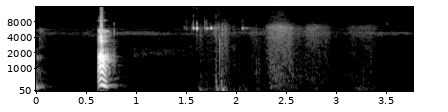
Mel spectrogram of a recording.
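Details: Toy Pomeranian kept as a pet in Kathmandu, Nepal, wanting to climb onto the bed indoors: one short sharp bark, followed by faint rustling and soft thumps in a quiet room.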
